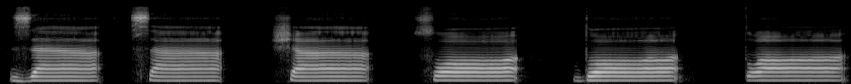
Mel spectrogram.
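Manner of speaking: each letter from زا to یا held two beats with pauses; drawn-out letters. Shown as a demonstration. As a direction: chant the alphabet slowly for the class. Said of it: "اس طرح دو حرکات کھینچ کر پڑھیں گے". (ہر حرف دو حرکات کھینچ کر)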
